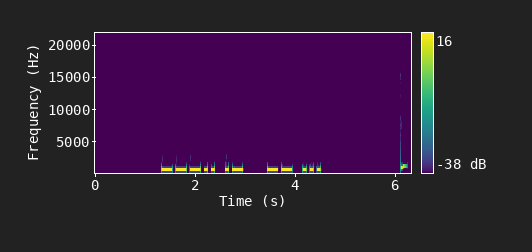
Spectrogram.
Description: Morse code, heard as a keyed tone, about 17 wpm, 700 Hz. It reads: 8A MS
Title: Field Day Exchanges - 17wpm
